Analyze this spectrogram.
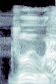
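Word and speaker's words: Drewry: Now, the patriarch, John Bell, and his wife, Lucy, moved their large family that included their children, John Jr., Drury, which is an interesting name, Drew R.Y., Drury.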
